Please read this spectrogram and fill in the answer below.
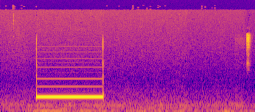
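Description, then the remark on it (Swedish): An outgoing phone call's ringing tone sounds once as a single steady electronic tone, about a second long and fairly loud, then gives way to quiet background hum with no one talking. “Så nu ringer vi upp honom.”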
